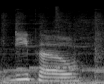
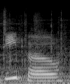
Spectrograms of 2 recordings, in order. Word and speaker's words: depot: In French, the T at the end of the words are silent.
